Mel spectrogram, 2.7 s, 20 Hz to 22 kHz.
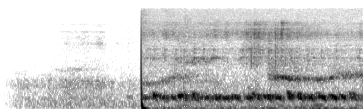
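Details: Black grouse lekking in late April 2020 in spruce-belt mountains of Ketmen Ridge, Kazakhstan, during a population survey: a low, steady, bubbling coo wavering slightly in pitch, starting abruptly after a sharp click, faint hiss behind. Black grouse.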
